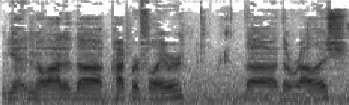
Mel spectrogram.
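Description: A man's voice: medium pitch, steady tone, moderate pace, lo-fi sound. A young man co-hosting a food review vlog, chatting casually and laid-back while talking with his mouth full of food. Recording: noisy with street traffic behind.

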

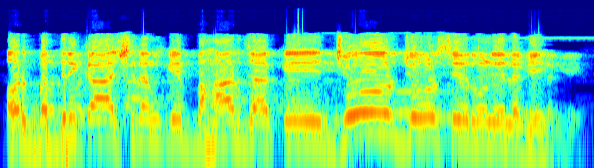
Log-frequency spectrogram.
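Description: A male preacher at a temple tells a scripture story with a high, bright, forceful voice. He is animated, acts out the dialogue and repeats lines for emphasis. The recording is dull and lo-fi. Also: slow. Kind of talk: devotional scripture storytelling sermon.

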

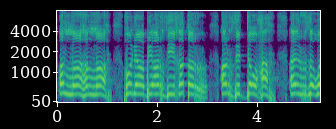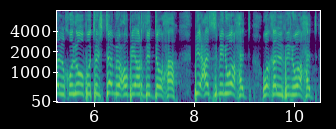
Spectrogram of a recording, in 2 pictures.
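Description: A man's voice: extremely high pitch, fairly even intonation, moderate pace. A man with a Gulf Arabic accent giving live commentary on a falcon race, chanting names and exclamations over and over.

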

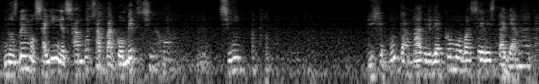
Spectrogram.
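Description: A man's voice: on the high side, animated, a little slow, long pauses. A middle-aged man with a Mexico City accent giving a blunt, heavily profane recovery testimony, acting out both sides of remembered conversations. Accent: Mexico City Spanish. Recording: distant mic with faint background noise.

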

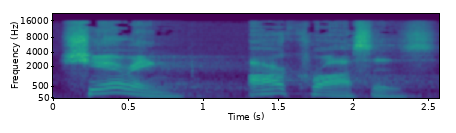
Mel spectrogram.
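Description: An older priest's voice, slightly high and swinging widely in pitch, delivers a slow, solemn sermon full of long pauses and repetition. He preaches from the pulpit of a large church. The sound, taken from a distant camera and pulpit mic, has a long, echoing reverb.

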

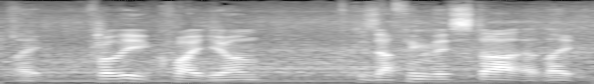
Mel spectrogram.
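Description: A man's voice: on the low side, a little fast, background noise. A young man giving a rambling answer full of fillers in a street interview. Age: young adult. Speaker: passer-by interviewee. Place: outdoors by a building.

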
